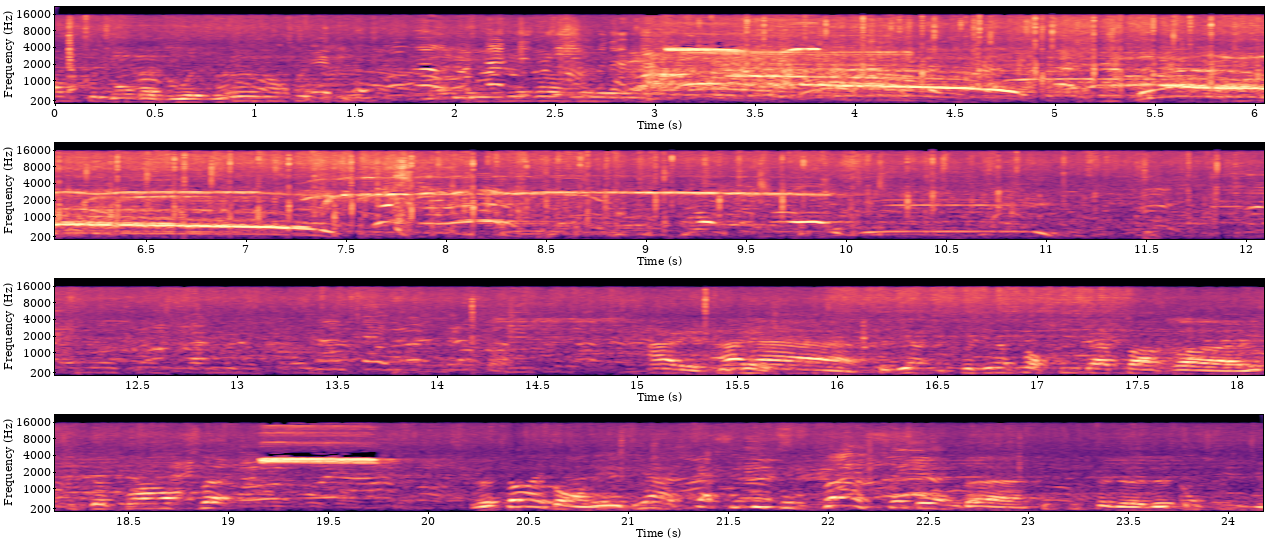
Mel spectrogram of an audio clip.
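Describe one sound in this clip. Young men shout to one another across open water.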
